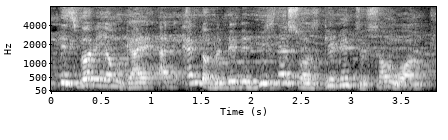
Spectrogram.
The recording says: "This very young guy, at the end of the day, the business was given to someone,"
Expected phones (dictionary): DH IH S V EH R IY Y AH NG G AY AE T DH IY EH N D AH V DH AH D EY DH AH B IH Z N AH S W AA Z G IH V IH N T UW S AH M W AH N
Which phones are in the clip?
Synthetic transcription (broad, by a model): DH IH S V EH R IY Y AH NG G AY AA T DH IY EH N D AH V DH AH D EY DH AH B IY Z N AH S W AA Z G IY V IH N T UW S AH M W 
